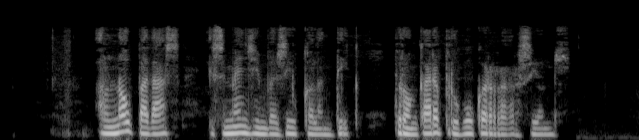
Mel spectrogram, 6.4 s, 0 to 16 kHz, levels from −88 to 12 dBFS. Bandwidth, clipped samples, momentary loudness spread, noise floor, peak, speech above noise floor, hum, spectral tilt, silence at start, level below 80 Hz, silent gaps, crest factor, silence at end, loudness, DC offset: 7.8 kHz; under 0.1%; 14 LU; -70 dBFS; -4 dBFS; 49 dB; none; -7.5 dB/octave; 1 s; -60 dBFS; none; 18 dB; 0.75 s; -21 LUFS; under 0.1%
